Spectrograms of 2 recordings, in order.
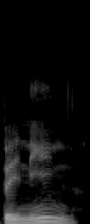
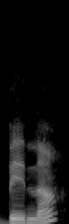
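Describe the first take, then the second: First: The name is said with English pronunciation. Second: The name is said with French pronunciation. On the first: "but in English is Benin" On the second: "if you want to say it in French"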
